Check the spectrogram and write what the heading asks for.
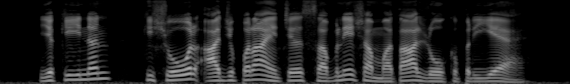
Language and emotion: Dogri, neutral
